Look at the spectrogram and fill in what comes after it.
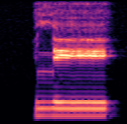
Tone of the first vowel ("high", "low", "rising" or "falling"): high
